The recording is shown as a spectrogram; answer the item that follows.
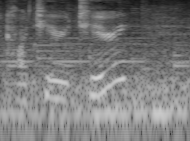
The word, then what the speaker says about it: Kaiteriteri: of a look-see we're on our way to kaiteriteri because that's how you pronounce it and we've decided to take the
